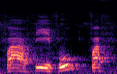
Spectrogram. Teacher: makhraj bibir bawah bagian dalam mengenai ujung gigi depan atas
